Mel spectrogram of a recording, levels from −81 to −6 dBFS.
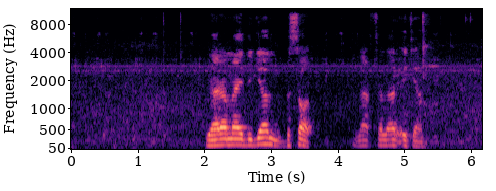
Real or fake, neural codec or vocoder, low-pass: real; none; 10.8 kHz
